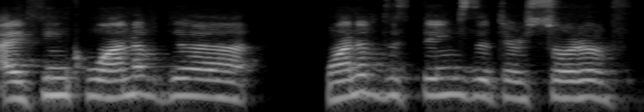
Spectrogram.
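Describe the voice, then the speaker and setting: A woman's voice: medium pitch, level tone, normal speed, rough recording. A woman from Bulgaria, a guest in an interview, speaking casually with many fillers and restarts.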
